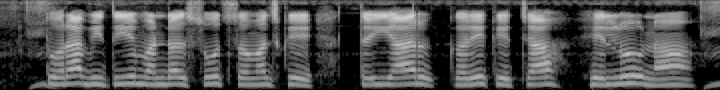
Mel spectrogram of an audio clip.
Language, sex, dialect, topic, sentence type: Magahi, female, Central/Standard, banking, statement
